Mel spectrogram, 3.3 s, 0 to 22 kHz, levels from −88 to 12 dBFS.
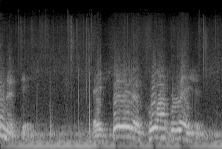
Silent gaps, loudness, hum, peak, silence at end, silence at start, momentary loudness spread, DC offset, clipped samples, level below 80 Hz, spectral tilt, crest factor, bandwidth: none; -21 LUFS; none; -8 dBFS; 0 s; 0 s; 13 LU; under 0.1%; under 0.1%; -34 dBFS; -6 dB/octave; 14 dB; 15.5 kHz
